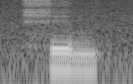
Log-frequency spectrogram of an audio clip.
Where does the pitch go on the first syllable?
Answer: low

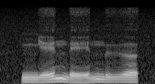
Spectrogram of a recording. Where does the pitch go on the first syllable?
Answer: rising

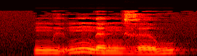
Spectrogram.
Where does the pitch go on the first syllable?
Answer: rising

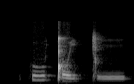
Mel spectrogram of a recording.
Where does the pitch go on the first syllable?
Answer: high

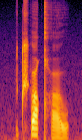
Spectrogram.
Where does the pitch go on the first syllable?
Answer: high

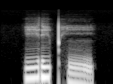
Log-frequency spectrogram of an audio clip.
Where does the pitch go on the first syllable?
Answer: high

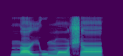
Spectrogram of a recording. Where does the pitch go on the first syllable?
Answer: low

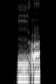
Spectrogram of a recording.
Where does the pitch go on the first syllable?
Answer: rising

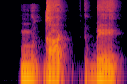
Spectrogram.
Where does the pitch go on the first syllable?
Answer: low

